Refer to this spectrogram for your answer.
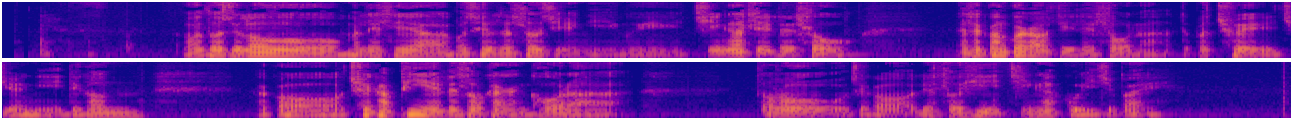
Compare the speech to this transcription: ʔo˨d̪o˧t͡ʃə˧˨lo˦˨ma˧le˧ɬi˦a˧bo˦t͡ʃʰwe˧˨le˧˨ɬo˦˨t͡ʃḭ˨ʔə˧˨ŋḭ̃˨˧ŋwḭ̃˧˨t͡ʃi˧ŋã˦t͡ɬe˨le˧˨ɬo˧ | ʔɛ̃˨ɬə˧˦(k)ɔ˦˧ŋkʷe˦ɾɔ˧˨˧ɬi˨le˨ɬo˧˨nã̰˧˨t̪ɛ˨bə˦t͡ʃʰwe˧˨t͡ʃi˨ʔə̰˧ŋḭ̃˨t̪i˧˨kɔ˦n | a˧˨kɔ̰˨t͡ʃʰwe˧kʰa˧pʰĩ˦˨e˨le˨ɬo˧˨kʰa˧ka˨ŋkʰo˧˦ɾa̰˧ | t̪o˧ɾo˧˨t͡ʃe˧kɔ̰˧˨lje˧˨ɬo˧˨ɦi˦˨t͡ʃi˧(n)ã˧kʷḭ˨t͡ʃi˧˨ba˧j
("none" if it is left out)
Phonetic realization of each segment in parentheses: k, ŋ

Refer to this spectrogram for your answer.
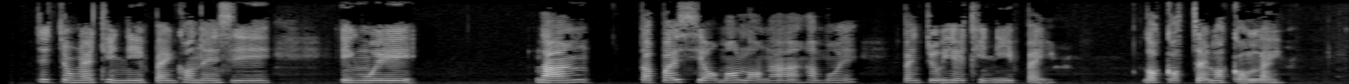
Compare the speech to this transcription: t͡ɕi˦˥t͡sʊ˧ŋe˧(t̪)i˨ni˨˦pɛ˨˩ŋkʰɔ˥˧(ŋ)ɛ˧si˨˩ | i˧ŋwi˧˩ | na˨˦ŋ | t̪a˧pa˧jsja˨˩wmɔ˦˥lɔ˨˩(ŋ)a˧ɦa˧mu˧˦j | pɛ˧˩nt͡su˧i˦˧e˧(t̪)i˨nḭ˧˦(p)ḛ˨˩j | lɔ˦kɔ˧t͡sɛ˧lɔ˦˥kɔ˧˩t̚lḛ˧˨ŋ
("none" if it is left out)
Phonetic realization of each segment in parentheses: t̪ʰ, n, ŋ, t̪ʰ, p

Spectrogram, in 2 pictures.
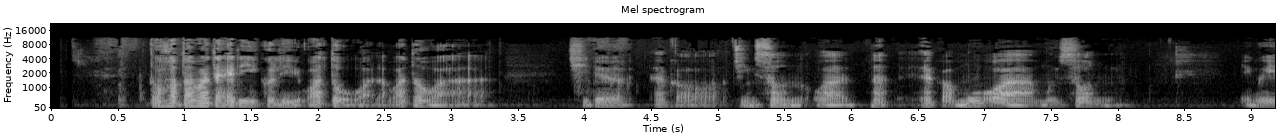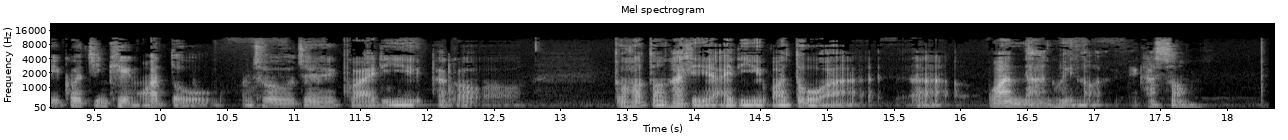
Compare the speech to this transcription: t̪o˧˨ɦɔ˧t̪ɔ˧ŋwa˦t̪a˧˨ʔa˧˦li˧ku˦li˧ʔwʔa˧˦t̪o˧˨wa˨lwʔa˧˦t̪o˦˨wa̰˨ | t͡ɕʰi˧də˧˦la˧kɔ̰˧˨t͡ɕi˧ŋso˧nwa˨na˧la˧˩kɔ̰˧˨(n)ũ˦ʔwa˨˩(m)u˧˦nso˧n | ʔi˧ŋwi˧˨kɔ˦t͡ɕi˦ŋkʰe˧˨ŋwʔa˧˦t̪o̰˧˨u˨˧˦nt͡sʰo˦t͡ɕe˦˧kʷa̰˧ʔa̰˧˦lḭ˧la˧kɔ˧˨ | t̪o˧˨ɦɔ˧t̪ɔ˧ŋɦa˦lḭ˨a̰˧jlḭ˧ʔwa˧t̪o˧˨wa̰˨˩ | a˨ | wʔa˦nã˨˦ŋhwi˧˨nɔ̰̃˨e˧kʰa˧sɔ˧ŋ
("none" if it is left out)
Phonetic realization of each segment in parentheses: m, m

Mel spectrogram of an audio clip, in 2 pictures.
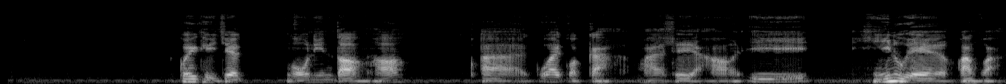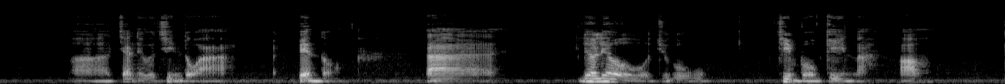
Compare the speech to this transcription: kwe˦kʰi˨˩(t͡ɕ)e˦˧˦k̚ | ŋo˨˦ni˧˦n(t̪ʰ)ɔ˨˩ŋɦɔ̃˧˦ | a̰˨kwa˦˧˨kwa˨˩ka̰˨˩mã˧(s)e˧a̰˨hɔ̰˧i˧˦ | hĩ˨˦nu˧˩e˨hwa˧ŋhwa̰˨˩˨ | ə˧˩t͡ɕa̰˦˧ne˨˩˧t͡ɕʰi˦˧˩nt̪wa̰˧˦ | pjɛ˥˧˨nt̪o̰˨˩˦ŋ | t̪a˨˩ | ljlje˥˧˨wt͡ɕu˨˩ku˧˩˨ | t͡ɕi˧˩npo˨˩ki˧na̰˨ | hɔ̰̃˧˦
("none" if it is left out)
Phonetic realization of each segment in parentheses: t͡ɕ, t̪, s

